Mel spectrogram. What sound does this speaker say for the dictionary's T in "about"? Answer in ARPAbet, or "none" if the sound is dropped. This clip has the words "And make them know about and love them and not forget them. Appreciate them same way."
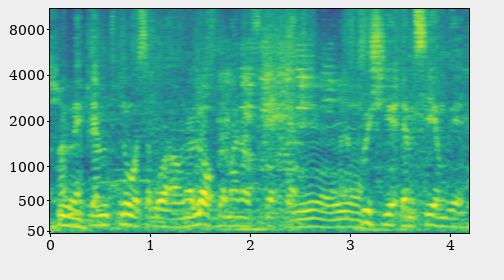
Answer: none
